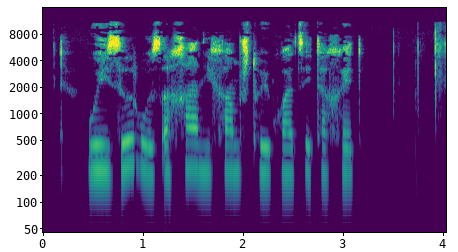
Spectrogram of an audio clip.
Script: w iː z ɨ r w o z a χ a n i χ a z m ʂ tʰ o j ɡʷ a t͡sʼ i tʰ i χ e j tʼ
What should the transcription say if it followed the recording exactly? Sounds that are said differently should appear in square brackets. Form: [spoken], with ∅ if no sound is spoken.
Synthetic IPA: w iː z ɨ r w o z a χ a n i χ a [∅] m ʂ tʰ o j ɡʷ a t͡sʼ i tʰ [a] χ e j tʼ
